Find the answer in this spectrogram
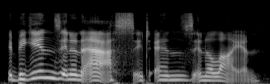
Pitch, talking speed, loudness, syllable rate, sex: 205 Hz, 220 wpm, -19 LUFS, 4.4 syllables/s, female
